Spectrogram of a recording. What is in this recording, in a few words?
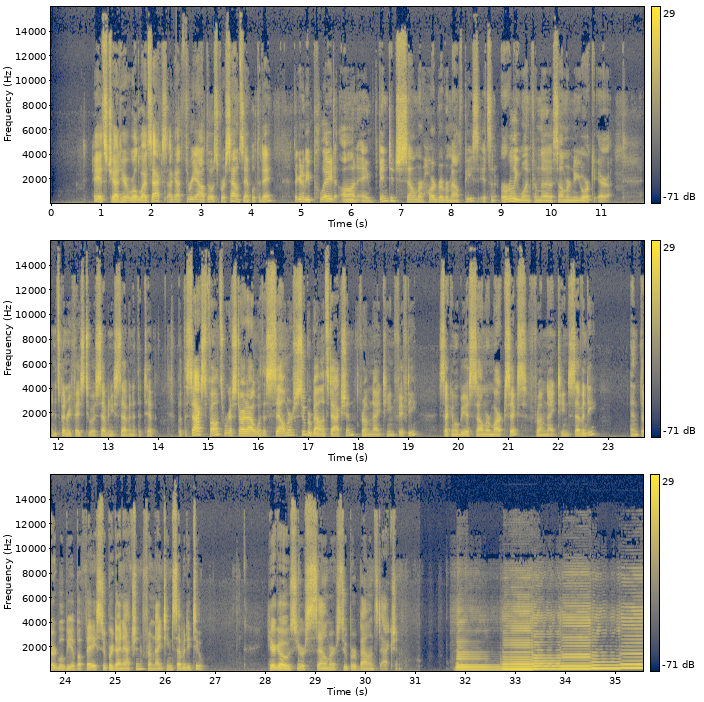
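Altos, alto saxophone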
